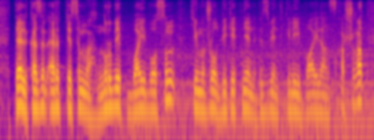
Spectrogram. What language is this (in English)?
Kazakh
